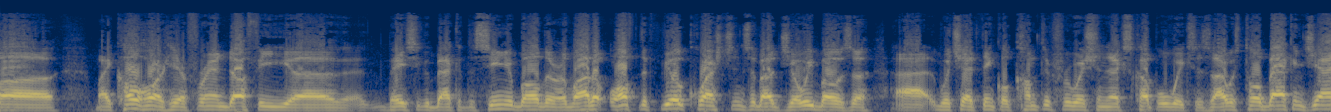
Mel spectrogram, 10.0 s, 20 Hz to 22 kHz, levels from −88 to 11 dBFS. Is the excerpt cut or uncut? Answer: cut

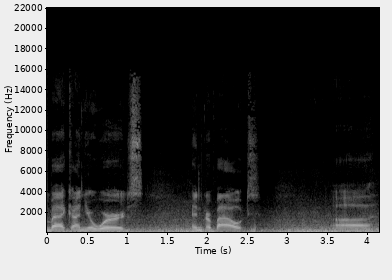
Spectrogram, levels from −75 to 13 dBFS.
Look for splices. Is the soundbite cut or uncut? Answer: cut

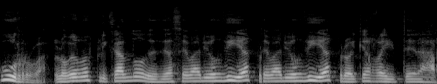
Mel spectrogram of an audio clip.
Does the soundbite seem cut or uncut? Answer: cut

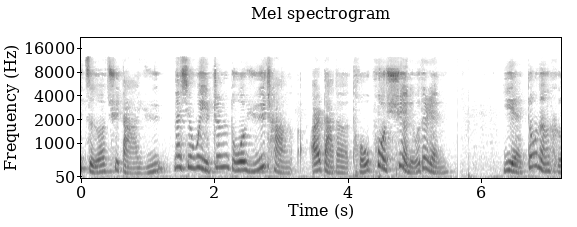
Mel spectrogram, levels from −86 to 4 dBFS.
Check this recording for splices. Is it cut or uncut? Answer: cut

